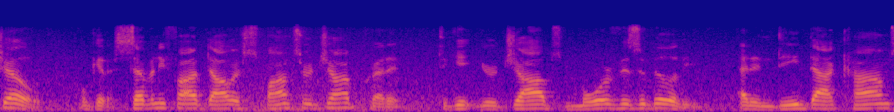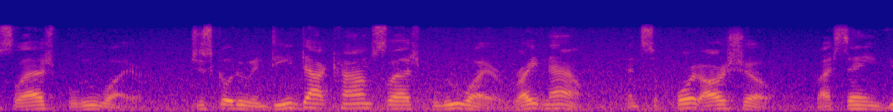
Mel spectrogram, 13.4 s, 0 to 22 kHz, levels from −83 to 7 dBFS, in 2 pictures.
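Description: No technical faults can be heard anywhere in this recording.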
